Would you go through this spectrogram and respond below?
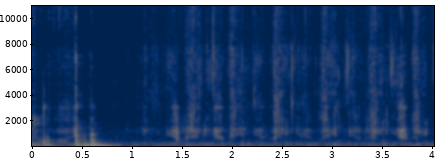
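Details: Moose, a female shepherd mix dog, gnaws on a bone: a thud near the start, then sharp crunches and cracks spaced irregularly through a quiet background.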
